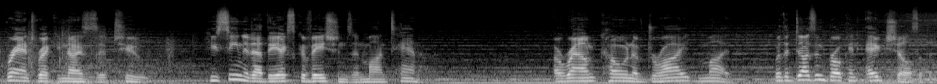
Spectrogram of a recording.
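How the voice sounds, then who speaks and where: A man delivering dramatic scripted narration as the narrator of an audio drama. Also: fairly high pitch. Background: music and sound effects.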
